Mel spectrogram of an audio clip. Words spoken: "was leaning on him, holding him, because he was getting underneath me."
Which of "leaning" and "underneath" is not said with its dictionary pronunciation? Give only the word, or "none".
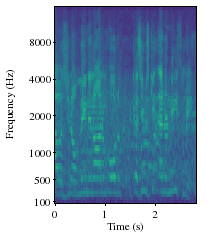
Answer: none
